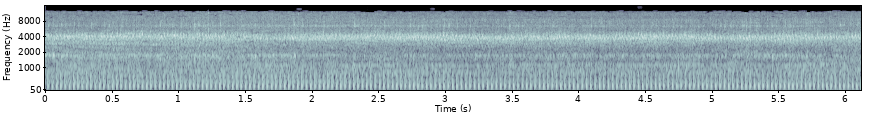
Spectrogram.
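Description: Gas string trimmer engine running steadily.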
